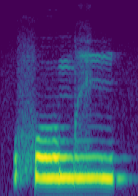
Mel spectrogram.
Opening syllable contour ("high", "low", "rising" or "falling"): high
